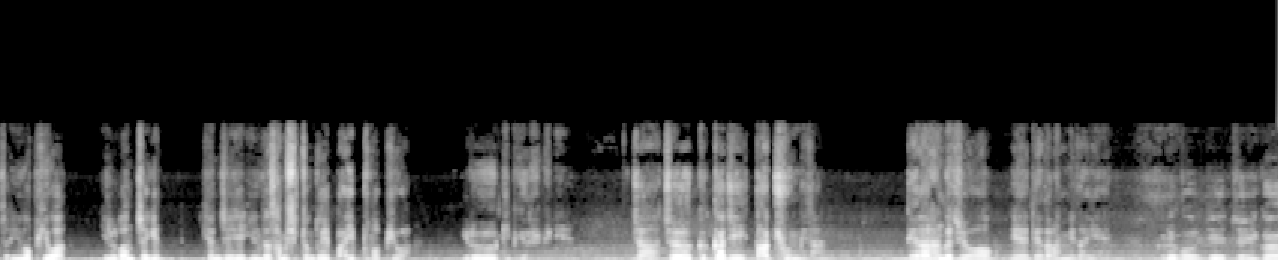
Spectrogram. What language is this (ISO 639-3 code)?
kor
